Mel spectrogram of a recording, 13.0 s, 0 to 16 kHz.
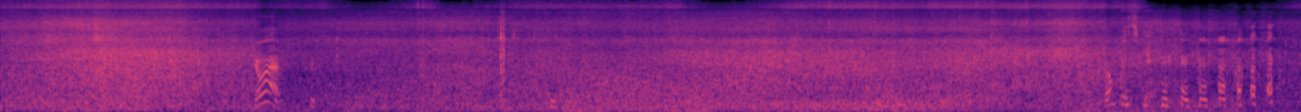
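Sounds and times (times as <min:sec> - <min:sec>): ocean surf over sand: 0:00.0 - 0:13.0
wind buffeting microphone: 0:00.0 - 0:13.0.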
